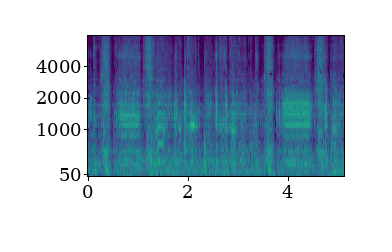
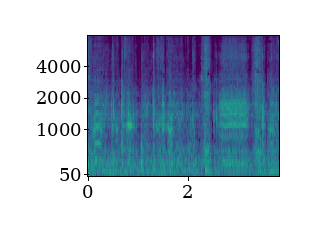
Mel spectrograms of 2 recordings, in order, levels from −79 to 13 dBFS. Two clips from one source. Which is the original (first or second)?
first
